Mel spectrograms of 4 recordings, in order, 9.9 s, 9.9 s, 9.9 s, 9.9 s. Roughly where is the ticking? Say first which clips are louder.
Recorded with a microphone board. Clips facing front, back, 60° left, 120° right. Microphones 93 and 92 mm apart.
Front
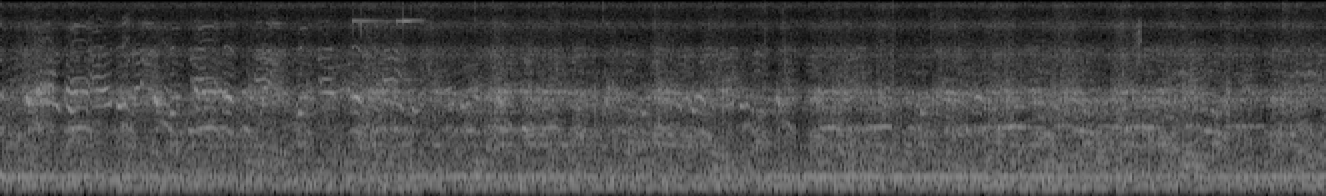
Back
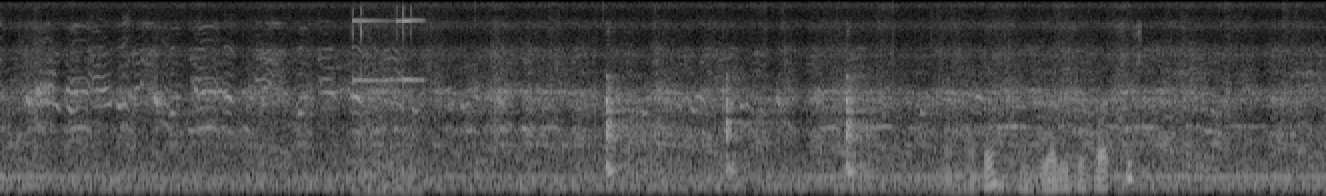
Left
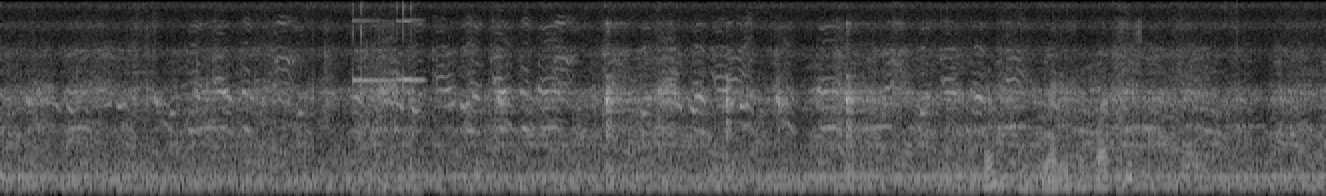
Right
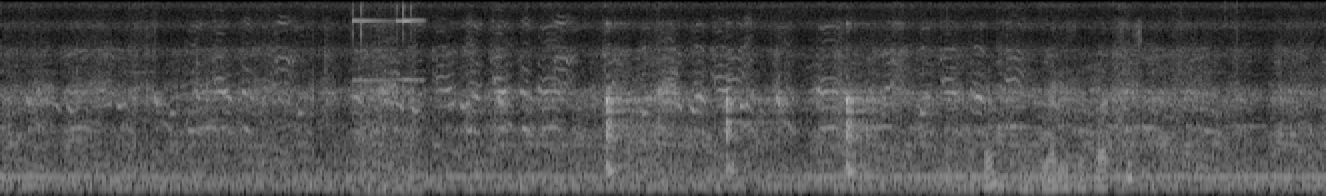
Back 7 dB, right 5 dB; behind.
